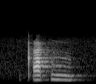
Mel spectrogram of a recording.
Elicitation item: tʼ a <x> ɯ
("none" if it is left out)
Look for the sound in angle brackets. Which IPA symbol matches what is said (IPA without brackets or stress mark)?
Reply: k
